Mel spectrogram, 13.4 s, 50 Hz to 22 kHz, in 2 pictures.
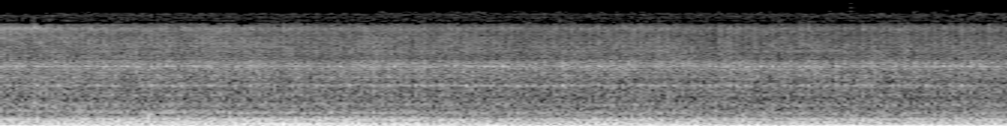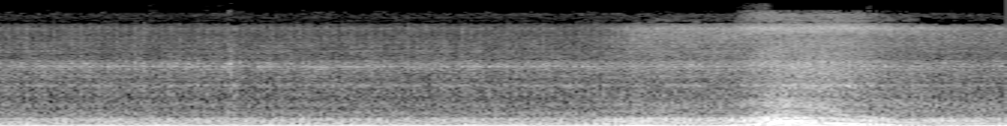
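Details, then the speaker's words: Mercedes SL600 V12 after repair of the E-gas throttle module (shorted throttle body wires, burned area bypassed) and throttle learning: steady, smooth idle at correct speed, brief clean rev that settles; faint screech is the air pump. "okay so yeah it looks like idle speed is okay acceleration is okay too yeah my air pump is loud so you might hear that little screeching noise but that's my air pump"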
